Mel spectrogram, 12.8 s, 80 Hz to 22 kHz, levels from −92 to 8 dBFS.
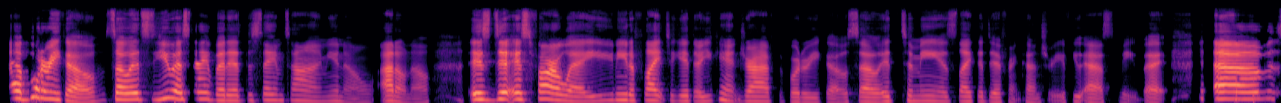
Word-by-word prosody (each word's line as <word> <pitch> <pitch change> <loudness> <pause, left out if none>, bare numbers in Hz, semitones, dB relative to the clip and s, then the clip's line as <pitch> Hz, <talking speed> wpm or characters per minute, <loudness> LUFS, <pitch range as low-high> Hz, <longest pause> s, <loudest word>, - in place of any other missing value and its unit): Uh, 275 - +6
Puerto 320 -4 +4
Rico. 190 - +1
So 235 +2 +3
it's 240 -1 0
USA 255 0 0
but 205 -3 -2
at 200 -1 -2
the 210 - -17
same 215 +1 -9
time, 195 -4 -10
you 185 +1 -16
know, 145 -2 -23
I 195 - +2
don't 165 -6 -10
know. 135 +2 -20 0.4
Is 240 -1 +4
thi 255 +5 +2
it's 250 -1 +4
far 260 -2 +5
away. 180 -6 -1
You 205 +4 -13
need 225 -2 -4
a - - -4
flight 205 0 -2
to 195 - -20
get 190 0 -9
there. 180 - -8
You 180 +2 -11
can't 195 -3 -10
drive 175 -2 -3
to - - -40
Puerto 165 -1 -12
Rico. 155 -1 -15
So, 160 0 -6
it 175 +1 -9
to 190 - -11
me, 190 0 -9
is 170 0 -14
like 175 -1 -6
a - - -13
different 155 -2 -15
country, 145 0 -19
if - - -24
you 175 - -15
ask - - -8
me. - - -25
But, - - -8 0.5
um, 260 0 +8
195 Hz, 230 wpm, -21 LUFS, 170-235 Hz, 0.5 s, um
